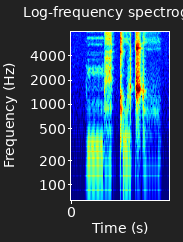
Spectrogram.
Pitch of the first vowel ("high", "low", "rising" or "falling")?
rising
